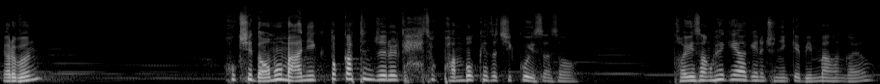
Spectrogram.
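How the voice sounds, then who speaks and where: High pitched pastor guy preaching hard, lots of questions to the crowd, soft music under it. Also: moderate pace, pauses often. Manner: impassioned, many rhetorical questions. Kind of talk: sermon.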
